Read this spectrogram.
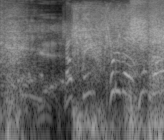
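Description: Electric bolts crackle loudly.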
